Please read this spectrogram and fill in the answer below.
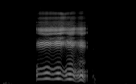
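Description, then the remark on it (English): A person imitates a goat with a single wavering, nasal bleat lasting about half a second, loud, with a quavering vibrato, followed by silence. “I don't know why I'm so good at making a goat noise.”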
